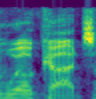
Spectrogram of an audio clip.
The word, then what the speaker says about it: Wilcots: I heard Solomon Wilcots on NFL Sirius. You pronounced his name right.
